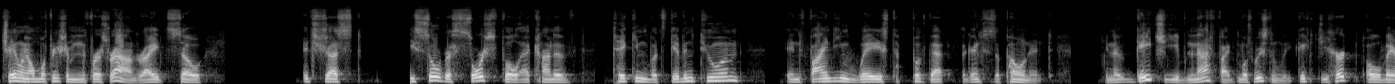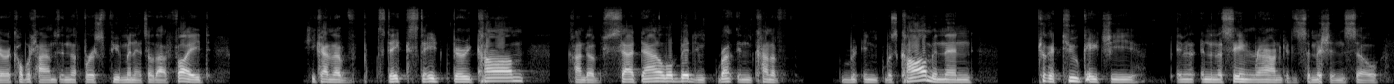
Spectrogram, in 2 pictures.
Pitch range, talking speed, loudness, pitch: 110-135 Hz, 195 wpm, -17 LUFS, 115 Hz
